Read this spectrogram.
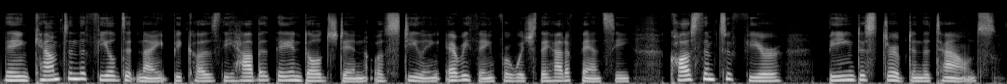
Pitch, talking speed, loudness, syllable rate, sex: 175 Hz, 185 wpm, -19 LUFS, 5.1 syllables/s, female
